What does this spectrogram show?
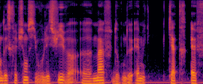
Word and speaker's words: M4F: si vous voulez suivre MAAF donc de m4f ça s'écrit m4f mais ça se prononce MAAF je me suis fait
